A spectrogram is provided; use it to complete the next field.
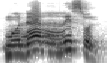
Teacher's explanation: huruf ro ditasdidkan tapi dia berharakat kasrah maka apa yang mendominasi apa kita baca dengan tipis tarkik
